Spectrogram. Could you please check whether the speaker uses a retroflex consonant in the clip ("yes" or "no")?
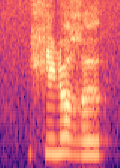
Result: yes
